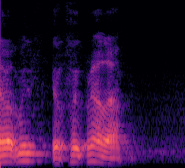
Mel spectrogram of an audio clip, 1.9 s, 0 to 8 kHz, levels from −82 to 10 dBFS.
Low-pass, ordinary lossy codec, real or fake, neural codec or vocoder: none; none; fake; codec, 16 kHz, 2 kbps, FunCodec, trained on LibriTTS, 25 frames a second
